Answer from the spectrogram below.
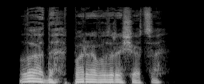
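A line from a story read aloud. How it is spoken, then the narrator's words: Weary sigh. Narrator (Russian): устало вздохнув, сказал я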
